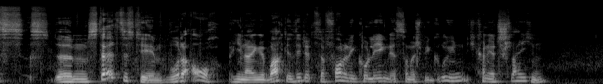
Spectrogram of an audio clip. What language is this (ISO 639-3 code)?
deu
